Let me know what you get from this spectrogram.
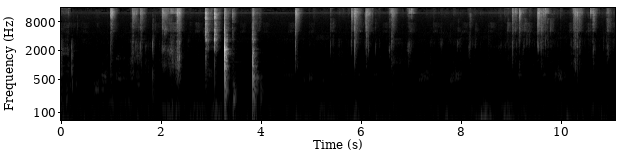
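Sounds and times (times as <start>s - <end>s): slime crackling and popping: 5.8s - 7.1s, 8.1s - 11.0s.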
